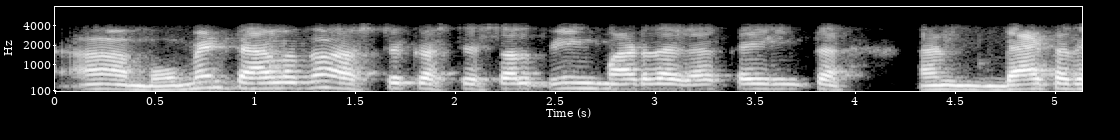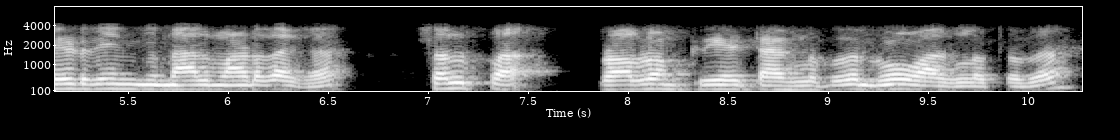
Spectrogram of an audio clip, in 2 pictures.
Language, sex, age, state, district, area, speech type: Kannada, male, 60+, Karnataka, Bidar, urban, conversation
